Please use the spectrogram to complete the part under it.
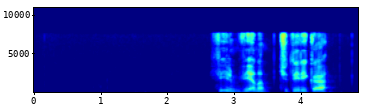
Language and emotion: Russian, positive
